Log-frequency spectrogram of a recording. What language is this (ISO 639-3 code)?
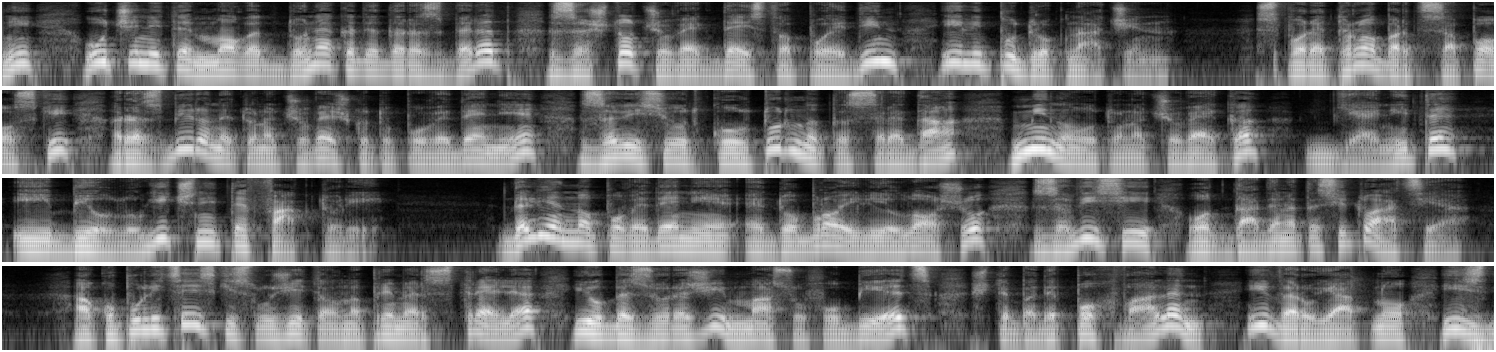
bul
